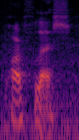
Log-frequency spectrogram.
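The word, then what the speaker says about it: parfleche: their food and clothing part flesh pronounced part flesh were made from hides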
